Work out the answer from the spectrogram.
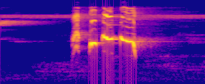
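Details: A sooty-headed bulbul calls to a rival with one brisk phrase of four liquid, bubbling notes, the last sliding downward, against a faint continuous high-pitched whine.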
